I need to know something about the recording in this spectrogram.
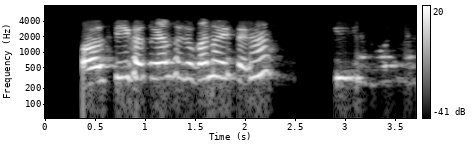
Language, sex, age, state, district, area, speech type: Kashmiri, female, 18-30, Jammu and Kashmir, Budgam, rural, conversation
